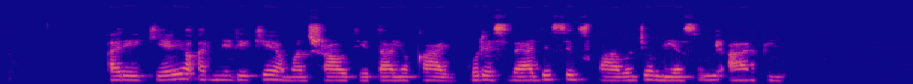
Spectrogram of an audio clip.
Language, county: Lithuanian, Klaipėda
